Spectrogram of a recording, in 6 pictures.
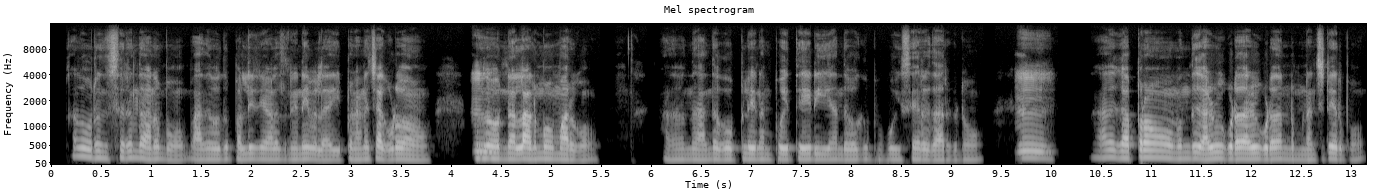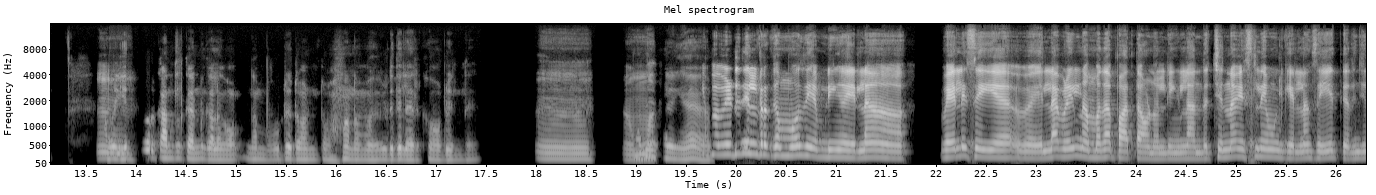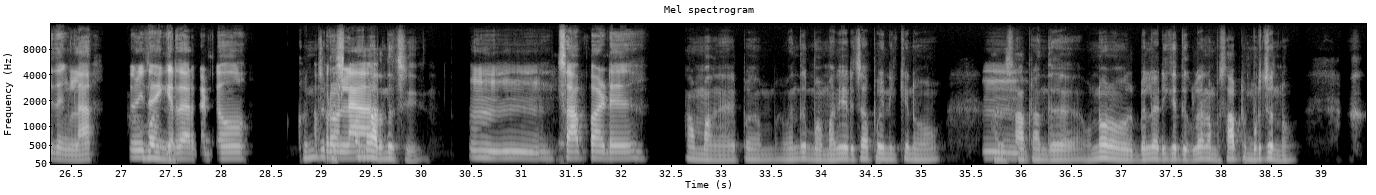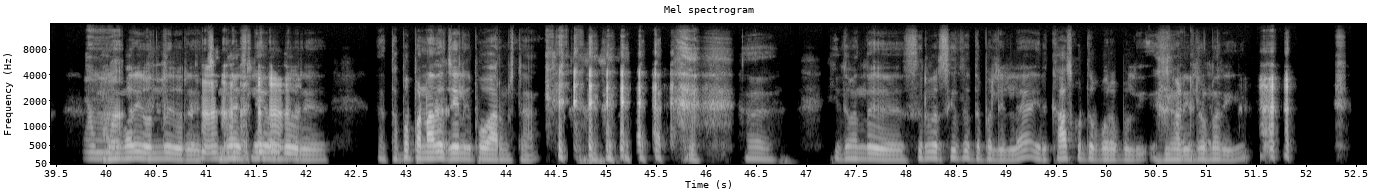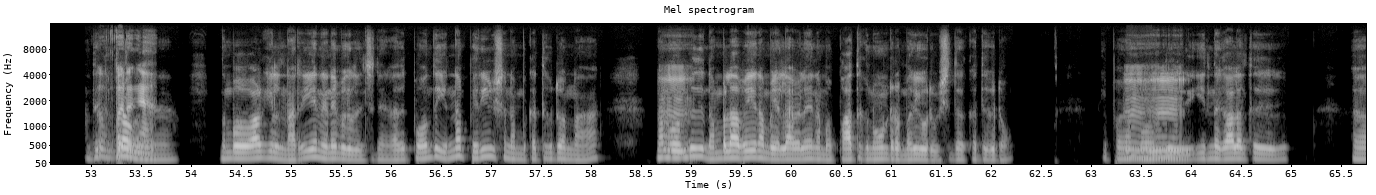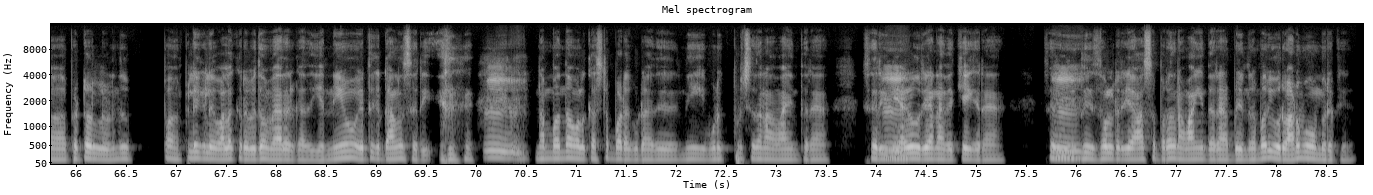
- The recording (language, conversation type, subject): Tamil, podcast, பள்ளிக்கால நினைவில் உனக்கு மிகப்பெரிய பாடம் என்ன?
- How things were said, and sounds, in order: chuckle; wind; laugh; laugh; laugh; laugh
